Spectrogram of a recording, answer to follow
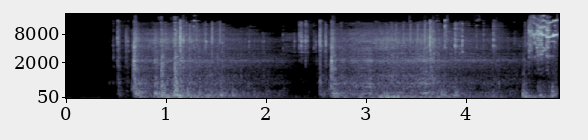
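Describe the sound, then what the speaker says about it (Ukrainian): A VAZ car with a rough, shaking idle cranks and starts twice, each attempt a churning starter burst that catches into a running engine, close and fairly loud, with no talk. "Запуск машини."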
